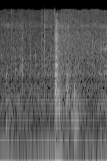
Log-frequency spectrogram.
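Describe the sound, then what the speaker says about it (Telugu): Pasta being stirred in a pan at home, giving one brief scraping clatter in the middle amid a faint low sizzle, with no talking. "ఇంకా కలపాలి, బట్ నేను ఒక హ్యాండ్తో కలపలేను, కలిపి చూపిస్తాను."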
